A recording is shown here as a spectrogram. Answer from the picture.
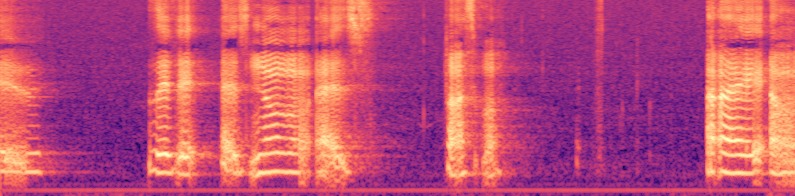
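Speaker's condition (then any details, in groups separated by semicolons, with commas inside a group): Spinal muscular atrophy type 2; type 2, uses wheelchair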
